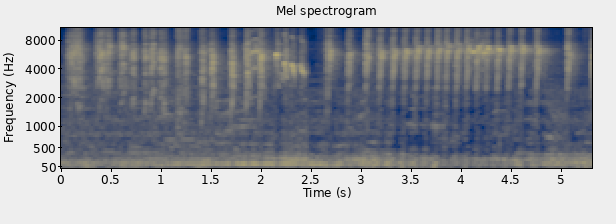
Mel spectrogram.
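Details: Brown-throated sunbird (korlap) singing in the tight, rapid-fire 'tembakan rapat' style to provoke other sunbirds: dense volleys of thin, very high ticking notes and sharp whistled trills, with a low hum behind.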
